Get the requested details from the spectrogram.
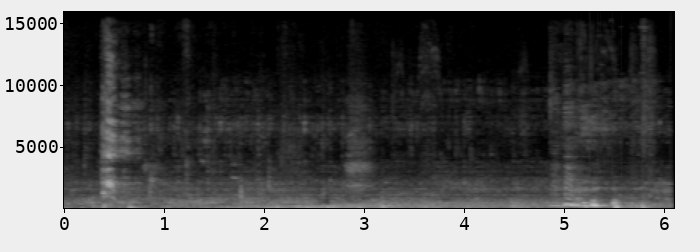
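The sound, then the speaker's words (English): An odd, burbling water sound with gurgles and drips, rising in short splashy bursts near the start and end over a steady low rumble. “It was a weird water noise.”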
